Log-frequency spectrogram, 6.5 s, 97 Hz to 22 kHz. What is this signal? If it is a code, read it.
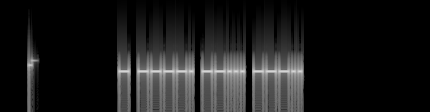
Morse code, heard as a keyed tone, about 25 wpm, 700 Hz. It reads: T978
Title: Numbers - Contest Style - 4-Digit 25wpm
